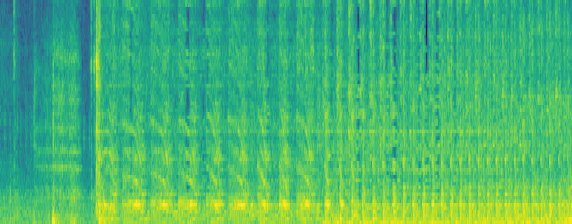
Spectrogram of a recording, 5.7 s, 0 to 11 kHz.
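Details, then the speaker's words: New Kubota BX23S diesel tractor, likely on summer fuel, cold start at about -30°C after -40°C night, glow plugs held 30 seconds: brief crank, catches and settles into a steady, even diesel clatter at idle; normal cold start. "So as you can see, it actually did fire up. Yeah, it just glowed it for about 30 seconds there and away it went."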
